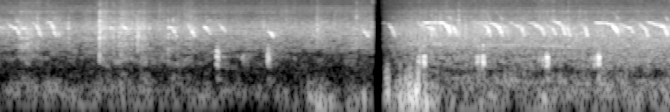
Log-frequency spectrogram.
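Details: A black hen and her chicks: high, quick descending cheeps from the chicks throughout, joined after a short break by several soft, low, evenly spaced clucks from the hen.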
